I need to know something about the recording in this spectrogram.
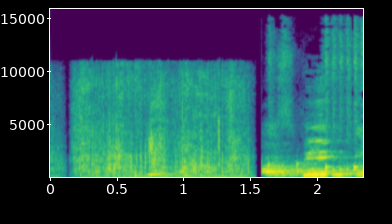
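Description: A man laughing and talking, then an abrupt cut about one and a half seconds in to a loud hip-hop beat with a voice rapping over it.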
